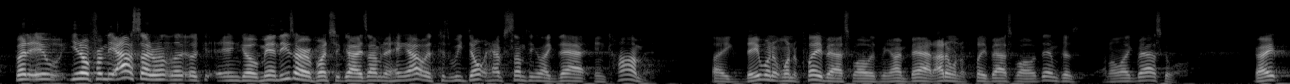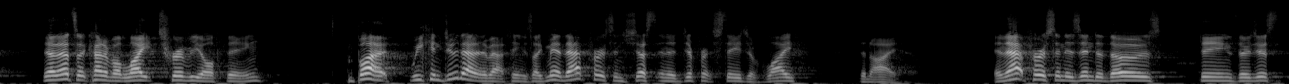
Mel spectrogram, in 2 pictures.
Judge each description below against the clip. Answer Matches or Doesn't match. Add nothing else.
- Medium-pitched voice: Matches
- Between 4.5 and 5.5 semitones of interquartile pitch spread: Matches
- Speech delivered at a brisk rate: Matches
